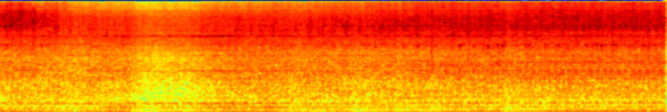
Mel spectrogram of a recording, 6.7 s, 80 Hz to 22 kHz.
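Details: John Deere 6170M tractor diesel just after an engine rebuild, cold and not yet warmed up: deep, steady idle with an even low rumble and no knocks or misses, with hardly any blow-by; normal idle.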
